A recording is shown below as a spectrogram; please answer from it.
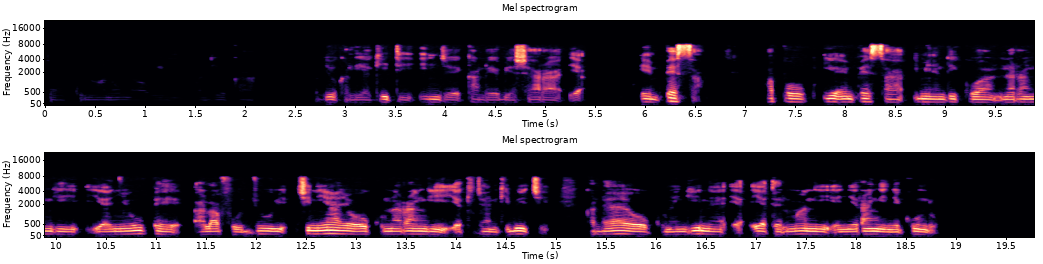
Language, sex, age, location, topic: Swahili, male, 50+, Kisumu, finance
